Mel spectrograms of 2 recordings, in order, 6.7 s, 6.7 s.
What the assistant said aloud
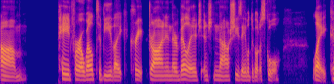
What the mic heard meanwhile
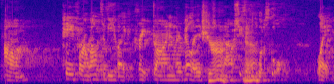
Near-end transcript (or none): Sure. Yeah.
